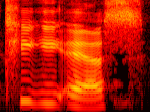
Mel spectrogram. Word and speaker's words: tes: we talked about and usually the S is silent in that word but here again it becomes voiced and becomes the sound and the Y becomes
